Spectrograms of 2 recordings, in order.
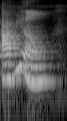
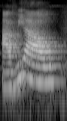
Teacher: o som do ar sai pelo nariz né então ele marca o som nasal · Ó, avial, não tem nasalização. E com ele, com o tio, o som do A sai pelo nariz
